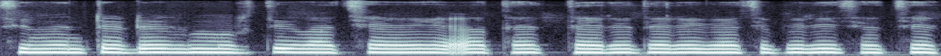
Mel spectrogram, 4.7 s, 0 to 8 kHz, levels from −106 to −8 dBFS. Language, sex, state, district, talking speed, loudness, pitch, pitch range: Bengali, female, West Bengal, Jalpaiguri, 165 wpm, -13 LUFS, 195 Hz, 195-200 Hz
